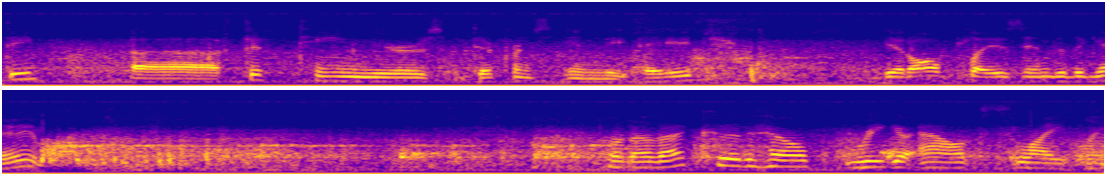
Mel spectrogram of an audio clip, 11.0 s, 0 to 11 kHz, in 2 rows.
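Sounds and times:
rattling rumble: 2.0s - 11.0s
bowling pins crashing: 3.4s - 11.0s.

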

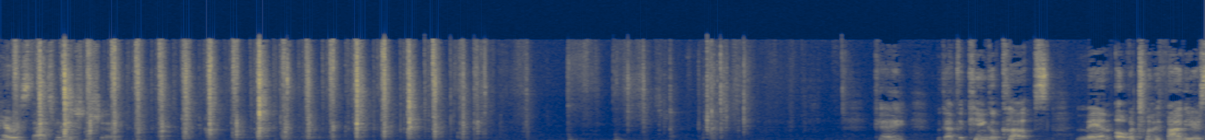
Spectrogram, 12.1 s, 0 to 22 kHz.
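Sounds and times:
cards being shuffled: 0.1s - 8.1s.

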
